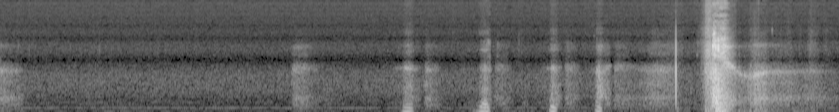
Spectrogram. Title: variety sneezes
